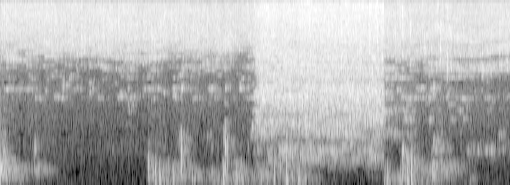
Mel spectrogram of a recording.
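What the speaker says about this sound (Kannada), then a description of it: "ಇದೇ ಜಾರ್ಗೆ ಒಂದು ಗ್ಲಾಸ್ ನೀರು ಹಾಕ್ಕೊಂಡು ಸೇರಿಸ್ಕೊಳ್ತಾ ಇದ್ದೀನಿ" A steady hiss of running water rises into a louder gushing stream for a couple of seconds as a glass of water is poured into a mixer jar, with light knocks and clinks against it.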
